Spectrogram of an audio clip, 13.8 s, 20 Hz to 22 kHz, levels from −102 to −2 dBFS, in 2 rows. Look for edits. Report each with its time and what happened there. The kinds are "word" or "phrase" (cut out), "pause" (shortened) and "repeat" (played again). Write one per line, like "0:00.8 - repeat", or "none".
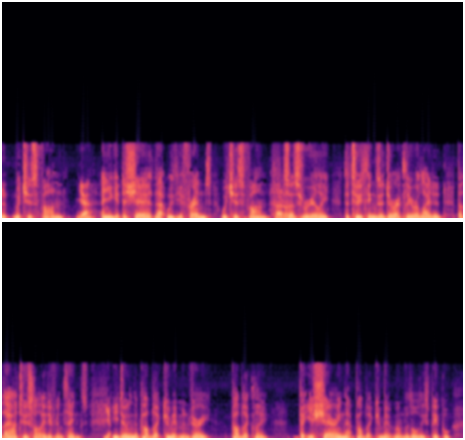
none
